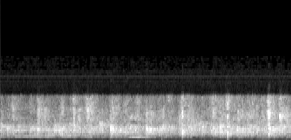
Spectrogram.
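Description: A crowd applauds steadily, a dense wash of clapping hands that holds at an even level throughout without any voices rising above it.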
